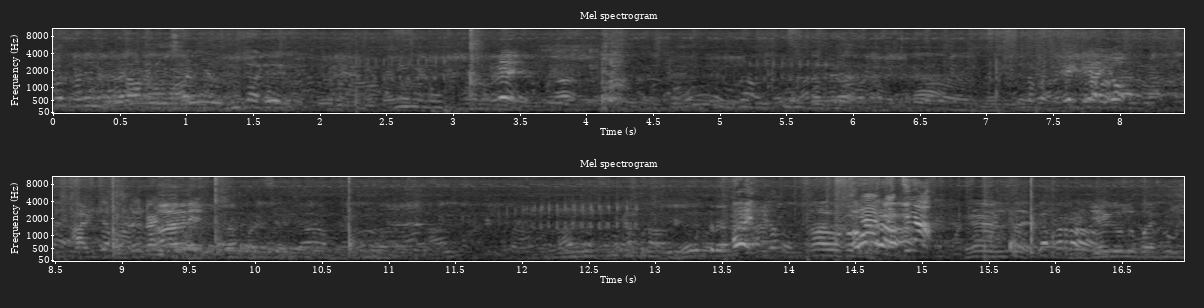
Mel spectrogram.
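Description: A young man chants rapidly.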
